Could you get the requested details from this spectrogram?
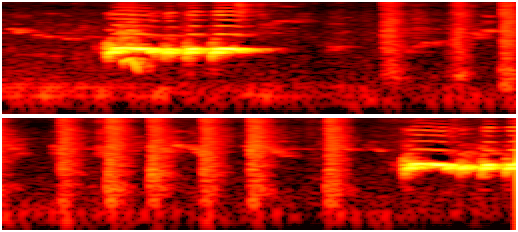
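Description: A Zebra Dove sings: a soft, mellow coo opens the phrase, then comes a quick run of short clicking notes, about four a second, and another coo follows.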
